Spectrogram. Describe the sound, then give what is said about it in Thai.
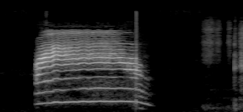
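A single long, drawn-out meow from a pet cat, loud, holding steady for nearly two seconds before trailing off, followed by faint rustling noises. “ขอเสียงแมวหน่อย”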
